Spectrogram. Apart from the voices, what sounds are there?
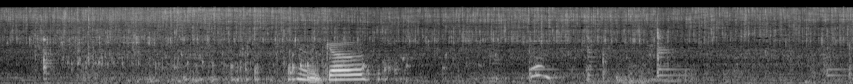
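cold water running down a drain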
